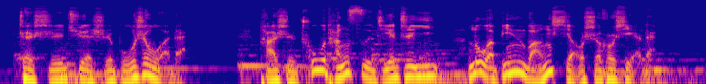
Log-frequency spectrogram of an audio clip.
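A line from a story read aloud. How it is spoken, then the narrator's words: Laughing. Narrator (Chinese): 欧阳修笑了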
